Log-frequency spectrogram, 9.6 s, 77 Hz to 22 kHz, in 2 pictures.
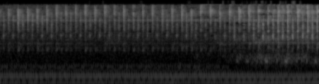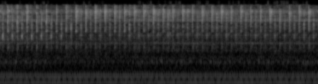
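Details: Daewoo Lanos 1.5 engine at idle: light, sharp ticking about three and a half times a second rides over a steady idle; a knock from inside the engine, cause not pinned down.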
